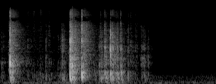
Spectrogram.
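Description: A VHS cassette in its cardboard sleeve handled and turned over in the hand: a run of rustling and scraping with a few sharper knocks, stopping about a second and a half in.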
